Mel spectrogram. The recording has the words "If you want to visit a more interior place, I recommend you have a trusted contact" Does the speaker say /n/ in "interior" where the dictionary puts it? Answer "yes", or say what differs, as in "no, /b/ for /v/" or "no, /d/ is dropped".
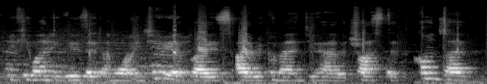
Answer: yes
